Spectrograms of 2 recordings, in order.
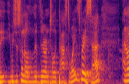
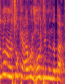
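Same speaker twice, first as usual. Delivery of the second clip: higher-pitched mom impression; lightly voiced mom, pitched up and insistent; imitated mom; 7 semitones higher, 4 dB louder, much faster than usual. Mom offering to hold the dog, higher insistent voice. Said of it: "But Mom's like".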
